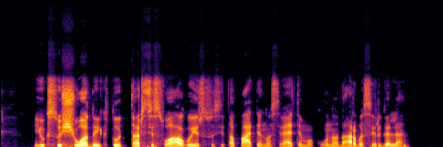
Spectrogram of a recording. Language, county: Lithuanian, Vilnius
